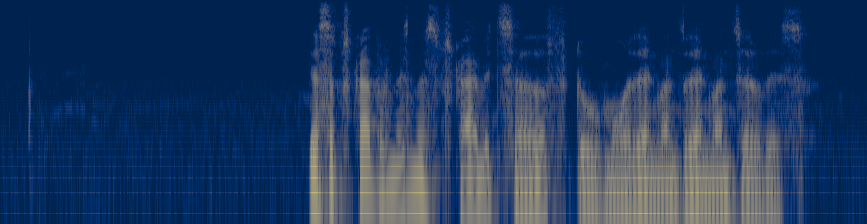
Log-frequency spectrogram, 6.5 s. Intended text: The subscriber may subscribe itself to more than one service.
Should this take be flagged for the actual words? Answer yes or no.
yes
